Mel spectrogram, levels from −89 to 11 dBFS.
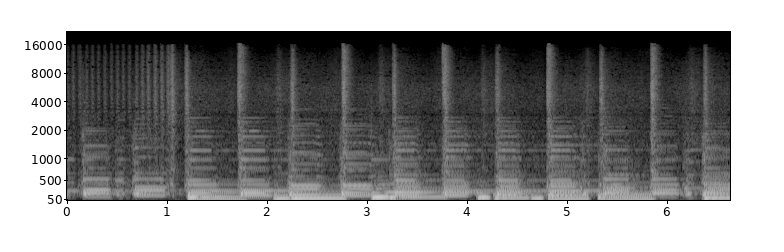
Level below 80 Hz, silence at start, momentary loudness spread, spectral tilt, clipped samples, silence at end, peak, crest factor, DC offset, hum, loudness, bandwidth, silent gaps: -28 dBFS; 0 s; 7 LU; -6 dB/octave; under 0.1%; 0 s; -6 dBFS; 14 dB; under 0.1%; none; -23 LUFS; 16.5 kHz; none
